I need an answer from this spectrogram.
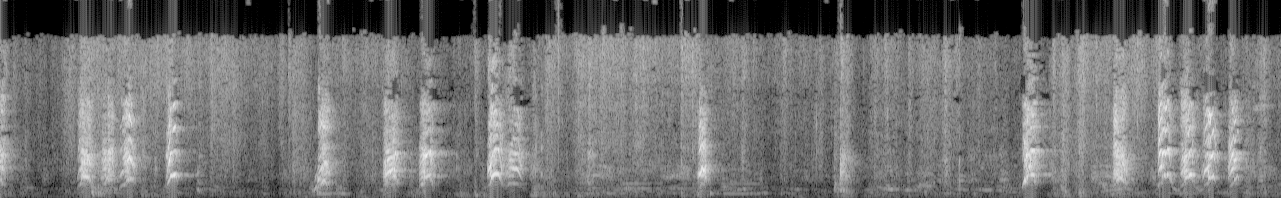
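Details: Barks from a Dogo Argentino pup kept with a Maltese, coming in uneven bursts of two to four sharp, high yaps separated by pauses, with faint voices and low background sounds between the bursts.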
